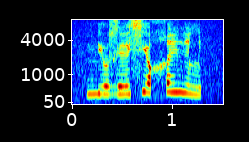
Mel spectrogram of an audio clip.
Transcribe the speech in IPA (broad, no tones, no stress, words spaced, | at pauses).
nʲozɪsʲʊ χil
